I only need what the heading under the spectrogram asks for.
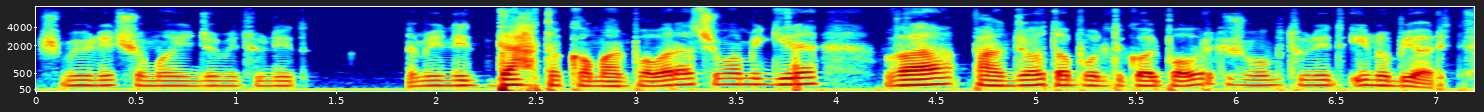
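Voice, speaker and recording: A man's voice: mid-range voice, fairly even intonation, warm tone, no echo, studio quality. A young man walking viewers through a strategy game step by step, asking himself questions and then answering them. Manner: explains step by step, asks and answers his own questions. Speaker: game tutorial host. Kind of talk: screen-recorded game tutorial.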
